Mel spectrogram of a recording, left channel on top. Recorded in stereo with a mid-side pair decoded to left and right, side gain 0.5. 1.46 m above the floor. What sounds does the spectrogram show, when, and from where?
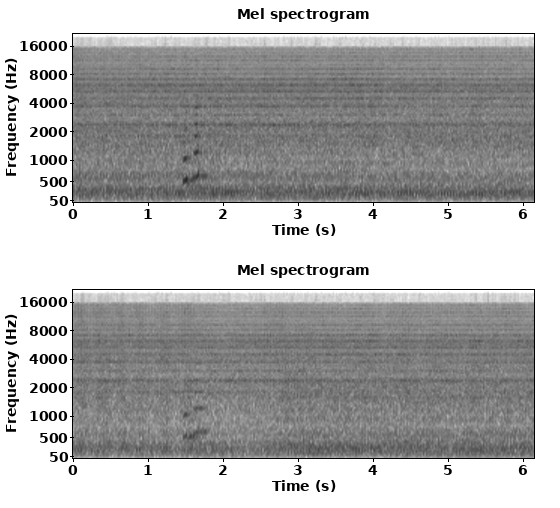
1.5 s a giggle: 60° left, 2 m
